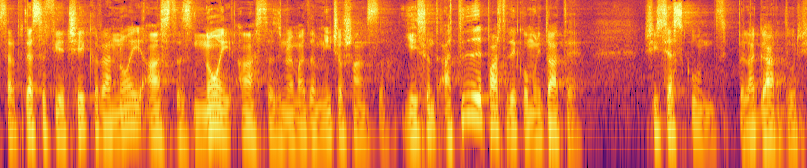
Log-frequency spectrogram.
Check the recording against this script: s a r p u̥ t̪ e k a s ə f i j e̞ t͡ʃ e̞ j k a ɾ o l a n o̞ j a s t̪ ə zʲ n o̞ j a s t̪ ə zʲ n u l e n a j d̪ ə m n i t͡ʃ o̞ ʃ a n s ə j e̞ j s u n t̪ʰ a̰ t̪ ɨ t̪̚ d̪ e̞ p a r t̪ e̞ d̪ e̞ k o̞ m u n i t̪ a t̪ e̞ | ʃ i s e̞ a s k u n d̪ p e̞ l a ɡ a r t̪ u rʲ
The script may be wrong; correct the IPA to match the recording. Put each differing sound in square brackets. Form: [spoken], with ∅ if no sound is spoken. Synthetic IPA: s a r p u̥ t̪ e [∅] a s ə f i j e̞ t͡ʃ e̞ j k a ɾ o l a n o̞ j a s t̪ ə zʲ n o̞ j a s t̪ ə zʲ n u l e [m] a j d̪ ə m n i t͡ʃ o̞ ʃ a n s ə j e̞ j s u n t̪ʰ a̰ t̪ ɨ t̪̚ d̪ e̞ p a r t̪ e̞ d̪ e̞ k o̞ m u n i t̪ a t̪ e̞ | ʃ i s e̞ a s k u n d̪ p e̞ l a ɡ a r [d̪] u rʲ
